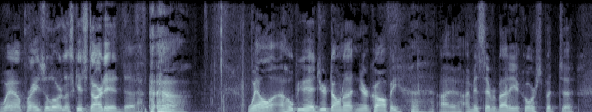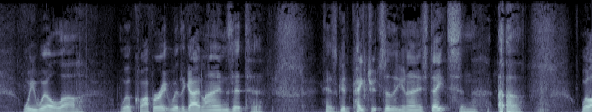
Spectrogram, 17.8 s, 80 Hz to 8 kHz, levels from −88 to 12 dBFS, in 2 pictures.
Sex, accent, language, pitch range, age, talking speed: male, American, English, 100-145 Hz, 50-69, 155 wpm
